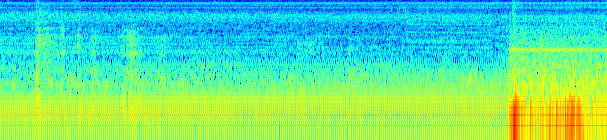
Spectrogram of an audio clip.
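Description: Steady electrical mains hum on the broadcast audio. About five seconds in, a sudden loud low thump is followed by a second of rustling noise.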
